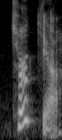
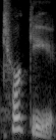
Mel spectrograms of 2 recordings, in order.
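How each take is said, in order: First: It is said as the Turkish name Türkiye. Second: It is said as the English word Turkey. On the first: This is the name the people themselves use. The speaker calls it right. "they've always pronounced it Turkey" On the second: This is the name foreigners use. The speaker calls it wrong. "it's just Americans. We fuck everything up and we call it Turkey"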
